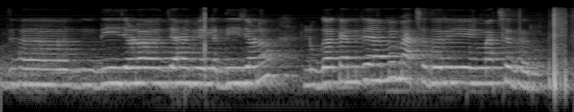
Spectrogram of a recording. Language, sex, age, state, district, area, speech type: Odia, female, 45-60, Odisha, Khordha, rural, spontaneous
